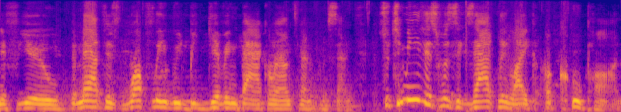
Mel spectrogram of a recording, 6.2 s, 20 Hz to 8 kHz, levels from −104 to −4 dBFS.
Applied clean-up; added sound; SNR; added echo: neural separator model SepFormer DNS4.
